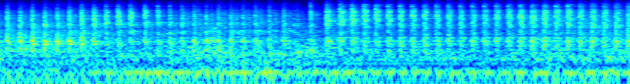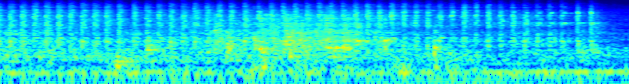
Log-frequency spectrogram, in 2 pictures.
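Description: Diesel engines of large hydraulic excavators working, a steady fast, even throb. Around nine seconds in a louder rush rises over it as the bucket's load of rock goes into the dump truck.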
